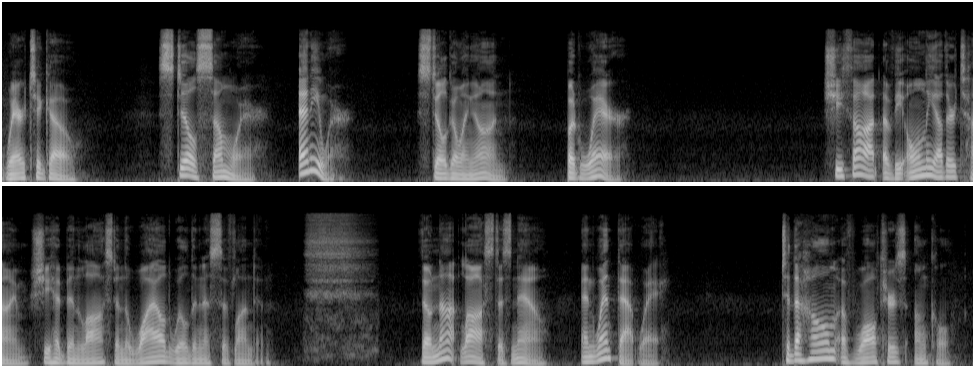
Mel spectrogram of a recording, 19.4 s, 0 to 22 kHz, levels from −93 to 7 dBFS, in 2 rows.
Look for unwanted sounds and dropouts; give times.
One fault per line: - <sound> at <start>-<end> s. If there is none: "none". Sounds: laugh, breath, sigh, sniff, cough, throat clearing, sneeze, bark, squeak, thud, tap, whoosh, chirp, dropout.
- sigh at 12.7-13.5 s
